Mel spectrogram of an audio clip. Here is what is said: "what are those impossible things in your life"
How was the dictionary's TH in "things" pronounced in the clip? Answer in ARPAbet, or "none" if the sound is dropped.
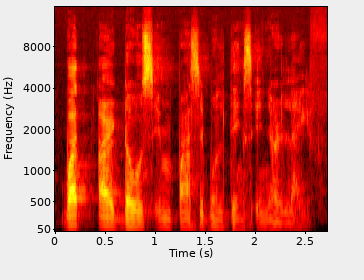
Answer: T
